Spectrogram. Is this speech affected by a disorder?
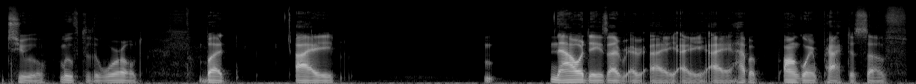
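Yes: stutter, block stutter; stutter since childhood, saxophone long used as refuge from speaking, no stutter on piano; mostly block stutter leaving gaps, unpredictable, requires vigilance, stutters most on own first name; here repeated words.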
